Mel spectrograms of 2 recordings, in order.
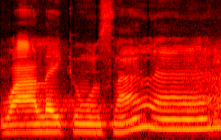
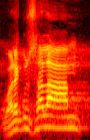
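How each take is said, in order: First: It is said in a soft, sultry, drawn-out voice. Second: It is said in a firm, businesslike voice.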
